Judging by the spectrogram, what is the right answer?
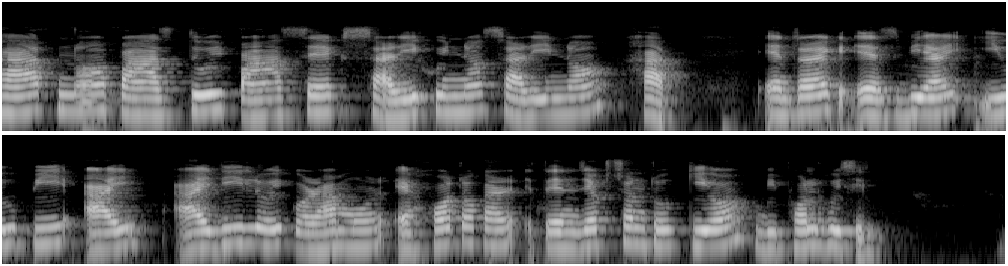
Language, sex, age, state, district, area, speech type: Assamese, female, 45-60, Assam, Sivasagar, rural, read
